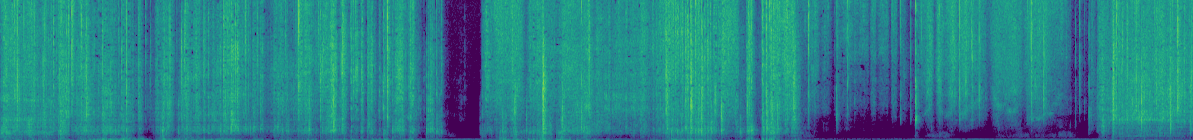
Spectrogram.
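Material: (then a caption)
Coated paper. A gold and pink glitter-coated notebook paper sheet is held and crinkled, then rubbed with both hands and long nails. The result is a dense, bright, scratchy crinkling with sharp crackles and a brief silent gap near the middle. Quieter, sparser rustling follows before the crinkling builds again at the end.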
